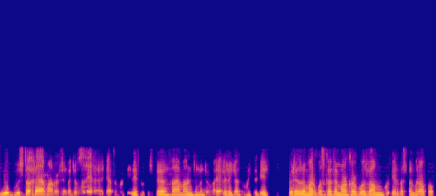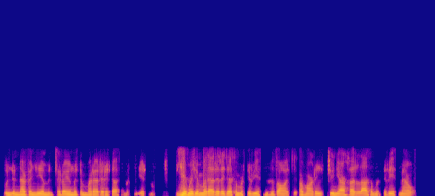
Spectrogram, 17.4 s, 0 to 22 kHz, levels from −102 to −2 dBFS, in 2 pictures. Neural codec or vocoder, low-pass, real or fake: codec, 24 kHz, 0.9 kbps, WavTokenizer, small release; 5.4 kHz; fake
